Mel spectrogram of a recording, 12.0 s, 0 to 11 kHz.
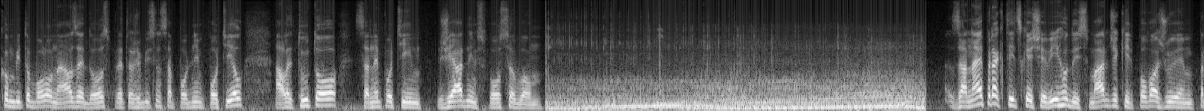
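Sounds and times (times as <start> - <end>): motorcycle engine accelerating: 5.5 - 9.3.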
